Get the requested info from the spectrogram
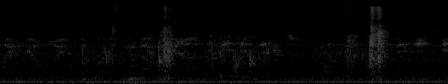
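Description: Faint crinkling and rustling of a plastic trading-card pack wrapper as it is opened and the cards are slid out, with three or four short, sharp crinkles over a low steady hum.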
